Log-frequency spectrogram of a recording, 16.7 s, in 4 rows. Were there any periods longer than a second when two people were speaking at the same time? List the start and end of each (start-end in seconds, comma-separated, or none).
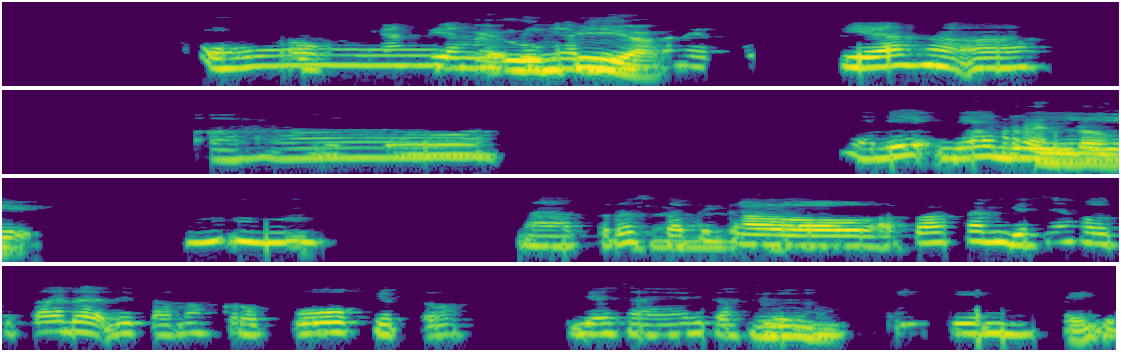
1.0-2.4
